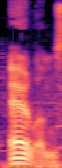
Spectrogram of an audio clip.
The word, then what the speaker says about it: heirloom: Heirlooms, like an heir to the throne.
